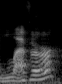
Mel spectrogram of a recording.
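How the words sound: It is said with an American accent.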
